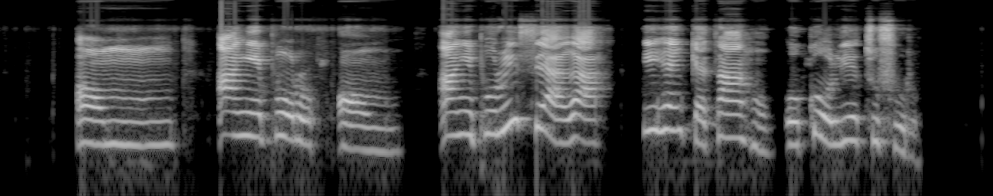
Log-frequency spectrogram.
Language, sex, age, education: Igbo, female, 30-45, tertiary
